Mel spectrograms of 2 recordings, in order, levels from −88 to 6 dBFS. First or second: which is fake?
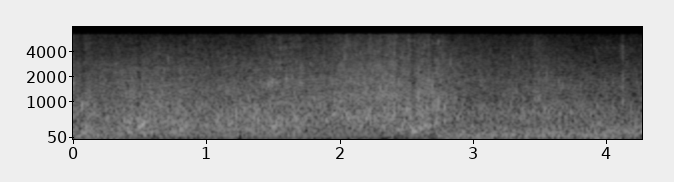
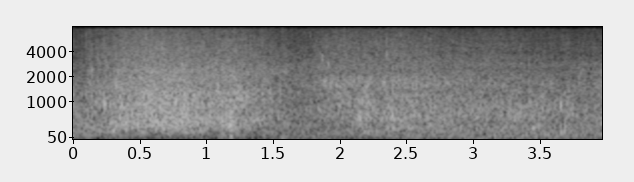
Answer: first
